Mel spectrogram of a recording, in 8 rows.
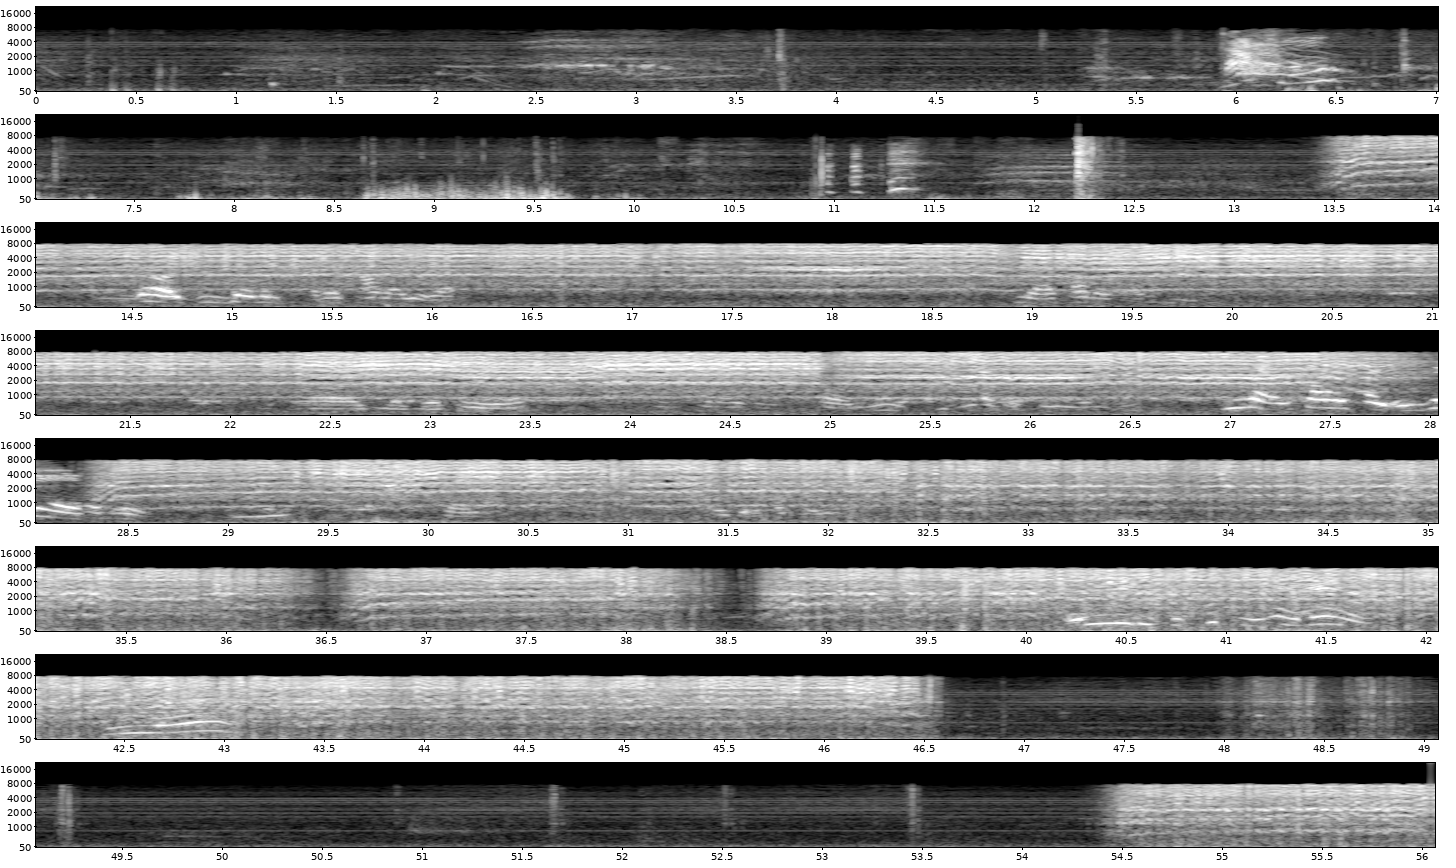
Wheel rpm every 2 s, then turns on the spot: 0, 0, 0, 0, 0, 0, 20, 210, 230, 220, 230, 230, 220, 190, 140, 230, 210, 210, 140, 130, 230, 230, 240, 70, 20, 0, 0, 120.
46-50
